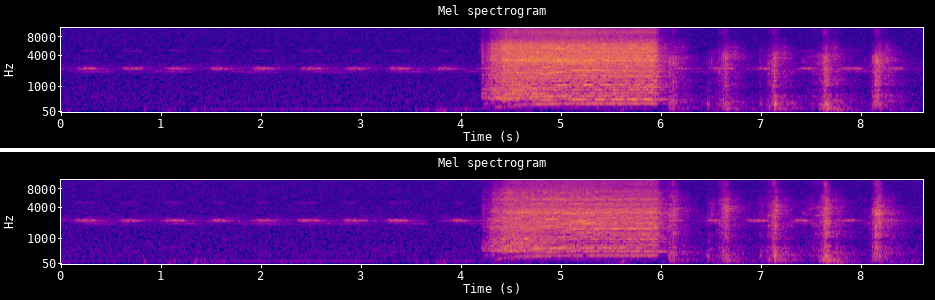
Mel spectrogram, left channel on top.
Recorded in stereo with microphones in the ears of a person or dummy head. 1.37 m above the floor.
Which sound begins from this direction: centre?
Scissors, at 6.1 s.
